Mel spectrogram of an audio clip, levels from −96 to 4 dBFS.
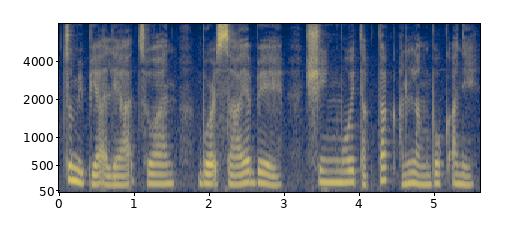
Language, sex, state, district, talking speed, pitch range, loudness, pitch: Mizo, female, Mizoram, Aizawl, 140 wpm, 165-195 Hz, -19 LUFS, 175 Hz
